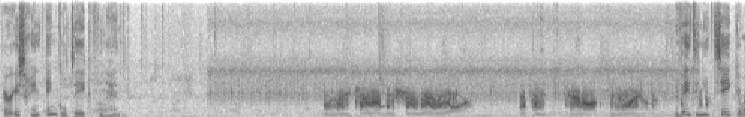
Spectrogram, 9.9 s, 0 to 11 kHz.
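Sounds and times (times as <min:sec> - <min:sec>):
speech: 0:00.0 - 0:01.8, 0:04.3 - 0:09.9
radio static hiss: 0:02.8 - 0:09.7.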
